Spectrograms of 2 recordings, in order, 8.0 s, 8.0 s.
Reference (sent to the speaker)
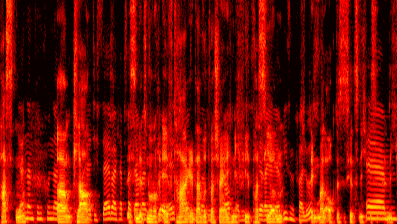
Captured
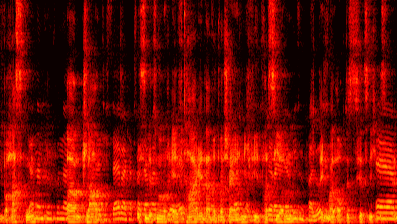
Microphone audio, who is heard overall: echo only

